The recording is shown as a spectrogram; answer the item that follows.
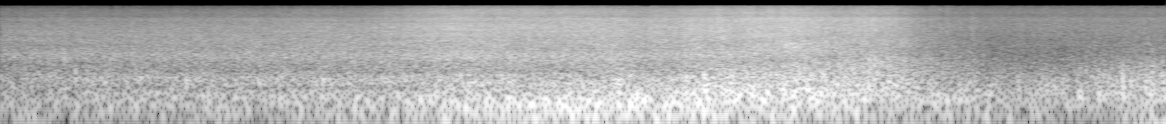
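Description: Sea surf: a wave rushing in, swelling over a few seconds to its loudest around the middle, then washing back and easing off near the end.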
